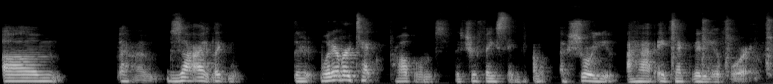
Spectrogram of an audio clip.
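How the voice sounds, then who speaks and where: A somewhat breathy woman with a Louisiana accent, at a fairly slow pace with ordinary pitch variation, in a very clean recording over a silent background. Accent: Louisiana Southern US. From Louisiana, Cajun. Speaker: online business coach. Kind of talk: sales pitch. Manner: casual, filler-heavy.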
